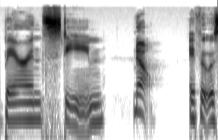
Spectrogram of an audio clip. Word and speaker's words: Berenstain: Which there's no world where I was ever saying Berenstain.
